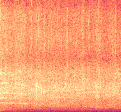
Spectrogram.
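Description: Congregation applauding steadily.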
